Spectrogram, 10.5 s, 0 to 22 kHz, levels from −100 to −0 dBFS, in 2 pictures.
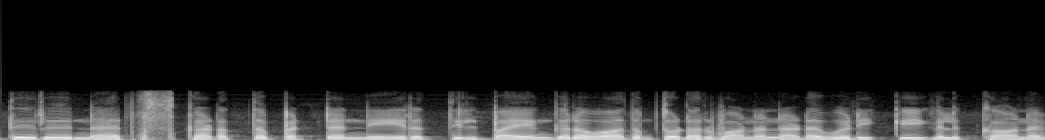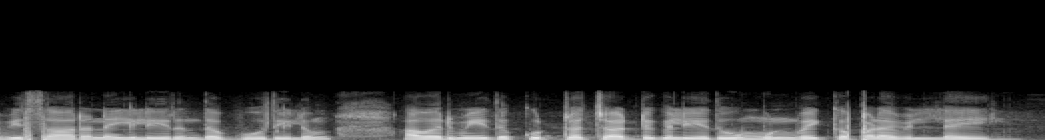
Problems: echo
